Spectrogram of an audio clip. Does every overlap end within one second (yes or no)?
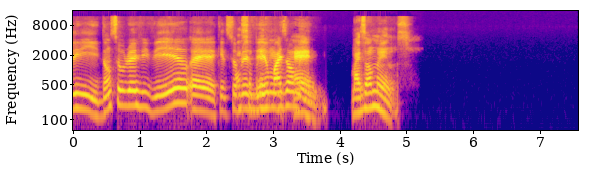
no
